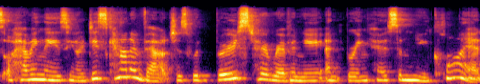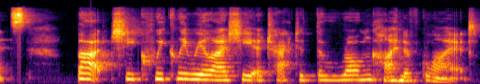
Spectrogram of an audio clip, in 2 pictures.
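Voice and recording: A somewhat breathy woman's voice with an Australian accent, fairly high in pitch, with lively intonation at a moderate pace, in a very clean recording with a silent background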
